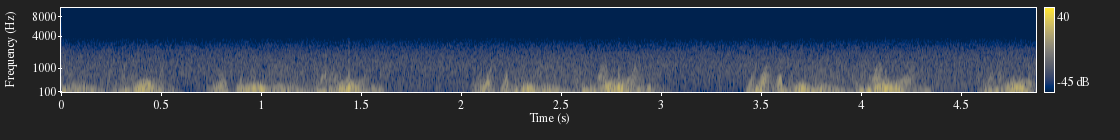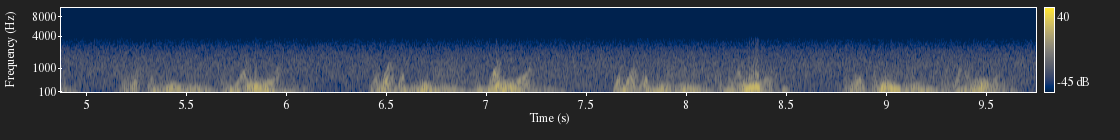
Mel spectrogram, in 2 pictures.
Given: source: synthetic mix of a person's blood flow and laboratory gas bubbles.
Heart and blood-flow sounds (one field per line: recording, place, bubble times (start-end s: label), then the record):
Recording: Doppler ultrasound of blood flow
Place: precordium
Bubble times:
no bubbles
From the record:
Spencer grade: 0 (complete lack of bubble signals)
